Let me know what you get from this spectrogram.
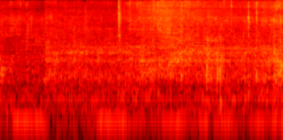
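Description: Chicken and potato curry sizzling in a kadhai while a metal spatula stirs and scrapes through it, with a few sharp clicks.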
